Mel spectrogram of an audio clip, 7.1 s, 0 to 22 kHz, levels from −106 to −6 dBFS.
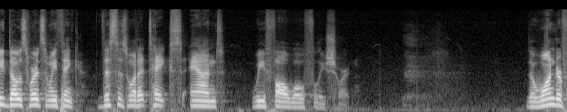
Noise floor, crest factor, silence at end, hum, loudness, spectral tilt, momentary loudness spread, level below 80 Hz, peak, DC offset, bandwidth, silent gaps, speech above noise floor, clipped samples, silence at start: -69 dBFS; 22 dB; 0 s; none; -25 LUFS; -6 dB/octave; 15 LU; -54 dBFS; -4 dBFS; under 0.1%; 16 kHz; none; 45 dB; under 0.1%; 0 s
